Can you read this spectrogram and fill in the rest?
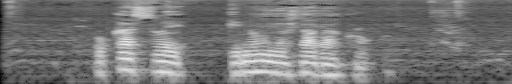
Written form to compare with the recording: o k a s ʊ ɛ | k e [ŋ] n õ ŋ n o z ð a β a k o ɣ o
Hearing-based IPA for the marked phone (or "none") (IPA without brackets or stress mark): none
